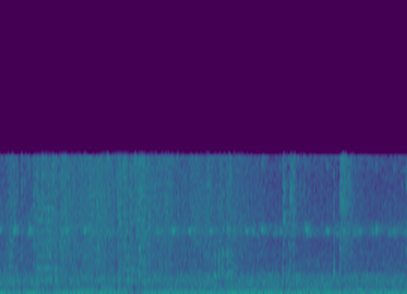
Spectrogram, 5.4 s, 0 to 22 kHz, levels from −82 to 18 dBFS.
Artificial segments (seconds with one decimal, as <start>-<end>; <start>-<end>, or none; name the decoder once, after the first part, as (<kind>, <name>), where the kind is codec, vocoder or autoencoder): none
